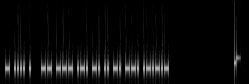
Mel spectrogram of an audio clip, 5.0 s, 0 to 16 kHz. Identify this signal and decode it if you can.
Morse code, heard as a keyed tone, about 37 wpm, 700 Hz. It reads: THE MORNING.
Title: Sentences from Top 1000 Words - Review Part 4 - 40wpm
